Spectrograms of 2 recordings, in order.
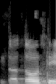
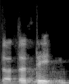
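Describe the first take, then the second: First: The middle vowel is long and drawn out. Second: The middle vowel is short, not drawn out. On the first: The speaker calls it wrong. "দদতি নয়" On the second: The speaker calls it right. "কোনো টান হবে না।"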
